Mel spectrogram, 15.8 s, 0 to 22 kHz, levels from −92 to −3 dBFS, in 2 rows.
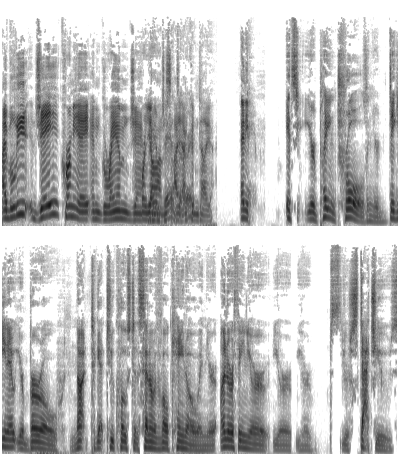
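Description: Throughout the speech there is a watery, swirly dulling with smeared consonants, most likely MP3 compression at a low bitrate, something near 64 kbps. This is a steady codec texture, not intermittent damage. Compressed frames skipped at 2.79 s, 4.90 s and 13.68 s, just after "and you're unearthing your". Each time the speech jumps ahead, by about half a second, a tenth of a second and under half a second respectively, in whole multiples of a 26.1 ms frame. Overlapping frames blur each join into a brief soft blip rather than a hard click or a silent gap.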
